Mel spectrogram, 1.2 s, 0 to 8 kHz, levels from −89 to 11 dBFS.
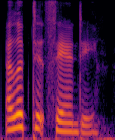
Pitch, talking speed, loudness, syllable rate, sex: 205 Hz, 205 wpm, -19 LUFS, 6.7 syllables/s, female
